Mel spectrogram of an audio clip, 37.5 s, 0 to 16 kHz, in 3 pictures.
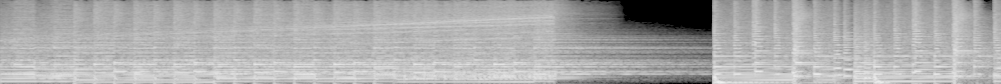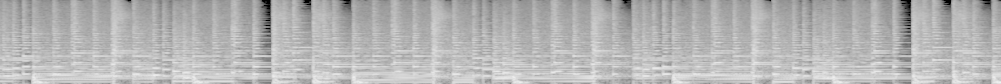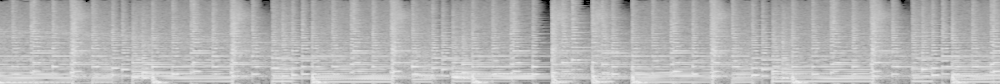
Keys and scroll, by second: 13.0 ctrl+z, 32.8 ctrl+c.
